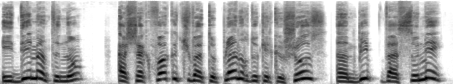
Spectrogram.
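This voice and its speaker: A woman's voice: fairly high pitch, lively intonation, moderate pace, a little mellow, no echo, clean studio sound, faint music behind, close to an everyday voice. A woman voicing a bossy, stern young female pet in a children's cartoon, commanding and dramatic. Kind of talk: French-dubbed children's cartoon acting.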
